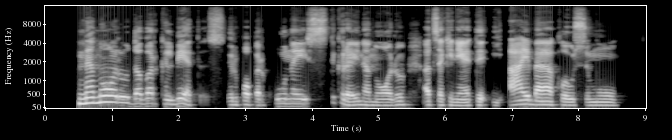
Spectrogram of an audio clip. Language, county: Lithuanian, Alytus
